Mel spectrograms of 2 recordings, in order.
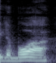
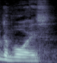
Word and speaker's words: Du Bois: Du Bois, or Du Bois, however you want to pronounce it, this was his legacy.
